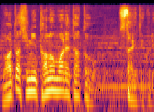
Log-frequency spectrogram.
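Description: A man playing a stern, world-weary mentor in a dubbed video game, speaking gravely and dismissively. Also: medium pitch, a little slow, over music, natural voice. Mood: businesslike.

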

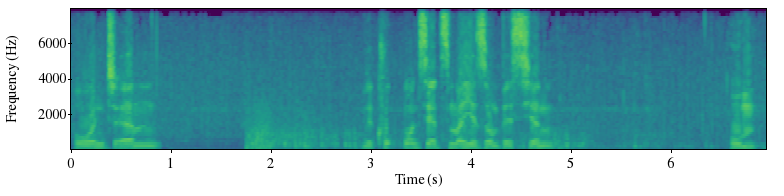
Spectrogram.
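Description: A hoarse man in his thirties with a cold, casually commenting on a horror game at a desk microphone, reacting jumpily to scares. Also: a little high, takes it slowly, noisy background. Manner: chatty, jumpy reactions to scares. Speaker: let's play host. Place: home streaming room, indoors. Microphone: desk microphone, headset on.

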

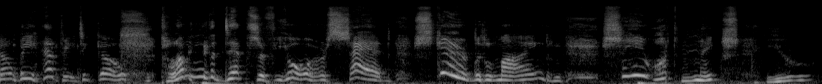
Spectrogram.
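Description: A man playing a quirky, needling therapist in an improvised comedic game dub, speaking theatrically with halting pauses and self-amused chuckles. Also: high-pitched, slight background noise, heavily acted. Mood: showy, jokey.

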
